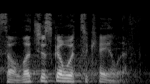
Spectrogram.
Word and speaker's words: tekelet: The word is spelled T-E-K-E-L-E-T, and it's pronounced tekeleth.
